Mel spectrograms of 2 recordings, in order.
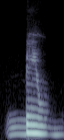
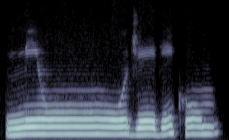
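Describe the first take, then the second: First: The sound is blocked with no nasal resonance. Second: The sound resonates clearly through the nose. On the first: The speaker calls it wrong. "simulate having a cold, blocked nose" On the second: The speaker calls it right. "I'm still going to make the sound of the vibration from my nose"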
